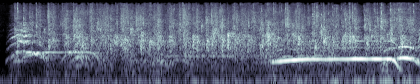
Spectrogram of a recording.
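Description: A crowd applauds steadily, dense clapping filling the whole stretch and swelling louder near the end, with a whistle-like tone sliding through briefly.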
